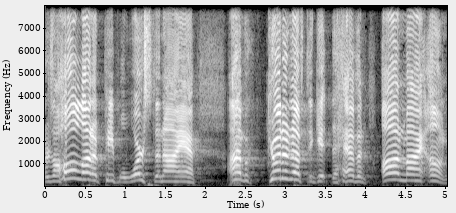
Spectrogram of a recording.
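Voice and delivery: acted indignant protest, loud and high; defiant objection. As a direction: argue back at the preacher. Voicing a defiant objector to preacher.

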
